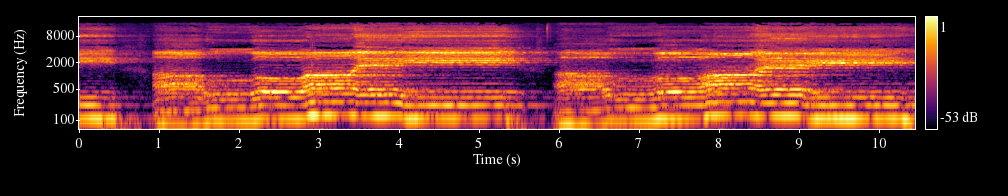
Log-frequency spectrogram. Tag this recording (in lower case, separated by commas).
mantra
